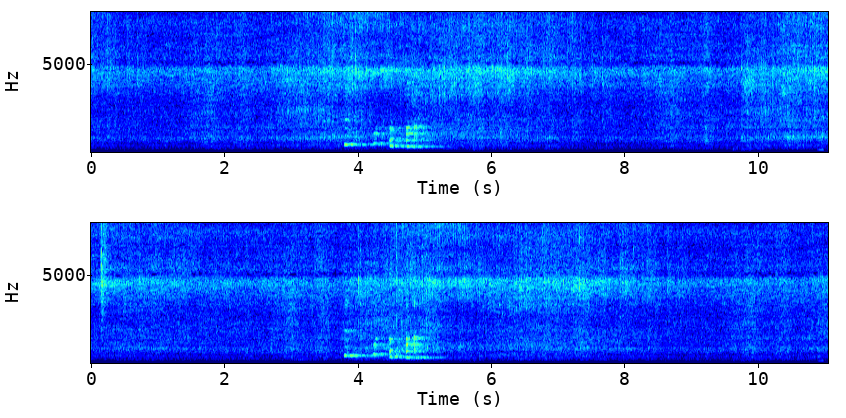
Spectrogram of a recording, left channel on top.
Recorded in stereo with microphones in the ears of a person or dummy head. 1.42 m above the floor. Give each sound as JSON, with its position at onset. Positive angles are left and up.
{"t": 3.8, "sound": "laughter", "side_deg": -55, "distance_m": 3.0}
